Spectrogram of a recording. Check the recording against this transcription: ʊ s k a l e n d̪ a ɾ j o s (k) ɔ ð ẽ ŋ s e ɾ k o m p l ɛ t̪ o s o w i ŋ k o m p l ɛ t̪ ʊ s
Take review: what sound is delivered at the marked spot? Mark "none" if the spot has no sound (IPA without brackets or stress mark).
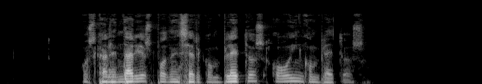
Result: p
